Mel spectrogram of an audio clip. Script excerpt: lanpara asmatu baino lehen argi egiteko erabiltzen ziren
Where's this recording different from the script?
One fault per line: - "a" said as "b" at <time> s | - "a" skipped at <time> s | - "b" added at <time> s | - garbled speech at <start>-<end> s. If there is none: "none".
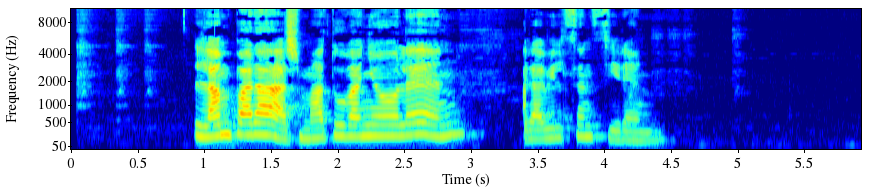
- "argi egiteko" skipped at 2.9 s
